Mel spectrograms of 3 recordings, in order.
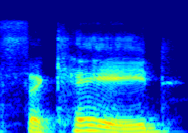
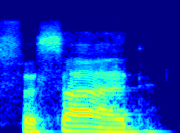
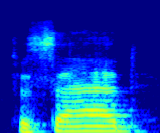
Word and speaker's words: facade: thought i'd just clarify what i think the pronunciation is canadian english so somebody said faked but in french it's facade and in english it's i say facade fasad facade it comes from french and originally from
